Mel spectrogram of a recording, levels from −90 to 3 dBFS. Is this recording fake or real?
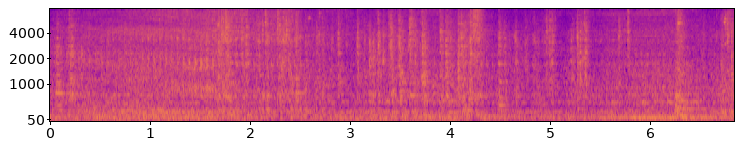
real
